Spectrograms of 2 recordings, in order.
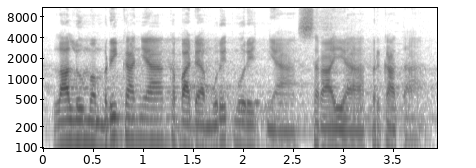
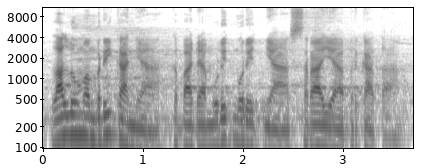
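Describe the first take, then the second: Both takes have the same delivery.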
